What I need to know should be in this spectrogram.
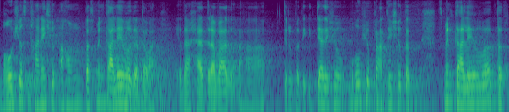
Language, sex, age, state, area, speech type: Sanskrit, male, 18-30, Chhattisgarh, urban, spontaneous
